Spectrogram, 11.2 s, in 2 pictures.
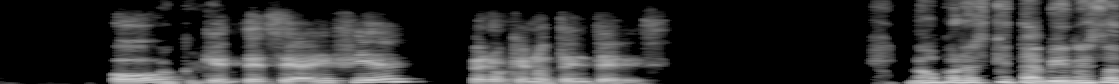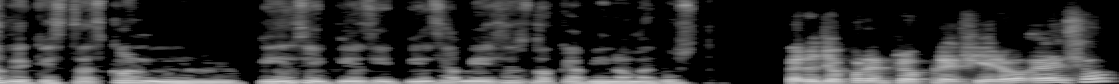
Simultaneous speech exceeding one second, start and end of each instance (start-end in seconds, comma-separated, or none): none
